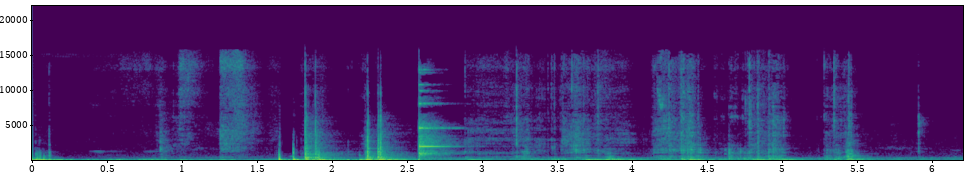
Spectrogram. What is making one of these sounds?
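A plastic bottle lid clicks and twists as it is screwed on.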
